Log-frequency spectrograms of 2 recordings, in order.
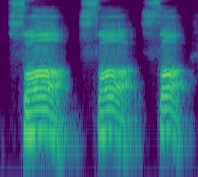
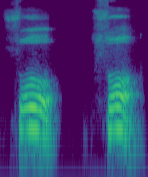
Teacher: keadaan lidah akan mendempek ke atas. Sa. Tapi pastikan bibir mulut kita ini jangan dibulat, jangan so. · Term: tafkhim haqiqi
